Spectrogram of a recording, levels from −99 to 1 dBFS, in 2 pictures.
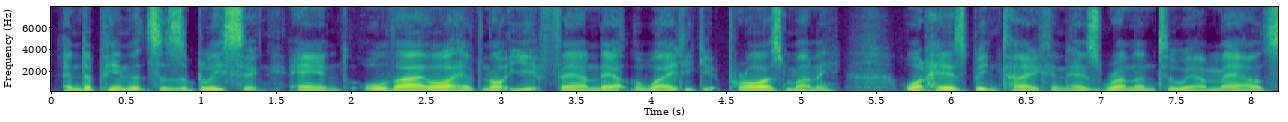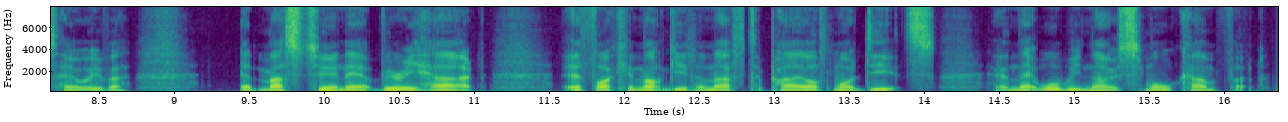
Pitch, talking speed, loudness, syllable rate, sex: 95 Hz, 180 wpm, -19 LUFS, 4.9 syllables/s, male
